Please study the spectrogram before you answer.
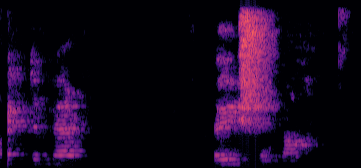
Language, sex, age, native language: Icelandic, male, 10, Icelandic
